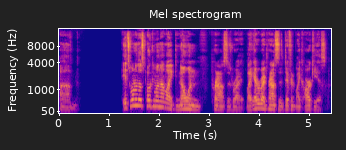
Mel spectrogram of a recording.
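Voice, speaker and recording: A man's voice: mid-range voice, very animated, fast, a bit bright. A young man co-hosting a podcast in casual chat, rambling and swearing freely. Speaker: podcast co-host.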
